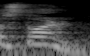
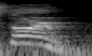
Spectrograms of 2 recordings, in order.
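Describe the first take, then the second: First: Said in the usual way. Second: Louder. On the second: Shown as a demonstration. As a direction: say "Storm" louder. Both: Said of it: "Mas malakas".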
